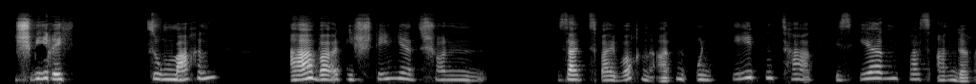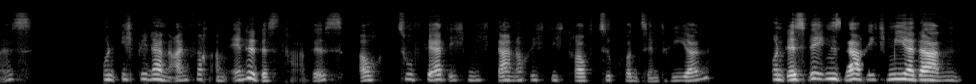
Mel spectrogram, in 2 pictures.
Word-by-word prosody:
schwierig 245 -3 +6 0.7
zu 255 -3 -4
machen. 275 +8 +1 0.7
Aber 225 -5 +6
die 225 0 -11
stehen 260 +5 -5
jetzt 240 -5 -6
schon 210 -3 -9 0.7
seit 220 +2 +2
2 195 -1 -6
Wochen 215 0 -7
an 165 - -7
und 215 -2 -8
jeden 300 +4 -7
Tag 240 -4 -9 0.2
ist 205 0 -14
irgendwas 265 -3 -6
anderes. 200 +3 -9 0.7
Und 220 -2 -5
ich 230 -1 -10
bin 245 -1 -7
dann 230 -6 +3
einfach 210 +4 -6
am 180 -1 -14
Ende 225 +7 +1
des 170 0 -5
Tages 220 +2 -12
auch 200 0 -5
zu 240 -1 -9
fertig, 210 -2 -2
mich 200 +2 -16
da 195 +1 +1
noch 195 +1 -12
richtig 205 0 -15
drauf 175 -2 -4
zu 195 +2 -11
konzentrieren. 170 - -7 0.6
Und 225 -3 -2
deswegen 245 +4 +4
sage 220 +1 +5
ich 220 0 -12
mir 240 0 +7
dann: 190 -3 +6
220 Hz, 130 wpm, -23 LUFS, 200-240 Hz, 0.7 s, mir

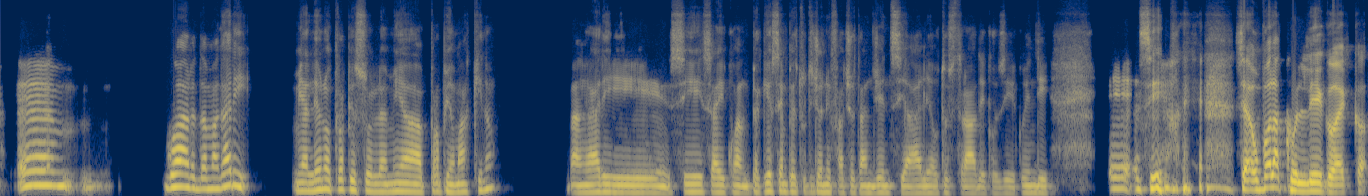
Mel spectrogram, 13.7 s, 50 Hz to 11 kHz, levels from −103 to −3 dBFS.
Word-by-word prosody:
Ehm, 225 -2 0 0.5
guarda, 200 -3 +3
magari 210 +4 +1 0.4
mi 140 - -2
alleno 160 +4 +1
proprio 165 -1 -2
sulla 135 -3 -3
mia 135 -1 +1
propria 125 +1 -4
macchina, 150 +9 -4 0.7
magari 120 -2 -1
sì, 130 +2 -3
sai, 120 -1 -3
quan 115 -2 -4
perché 120 +3 -8
io - - 0
sempre 130 -1 -4
tutti 115 - -13
i - - -11
giorni 125 -1 -3
faccio 115 0 -10
tangenziali, 110 -1 -4
autostrade 105 -1 -6
così, 105 +1 -12
quindi, 115 0 -6 0.6
eh 180 -1 -3
sì 180 +3 +5 0.7
Cioè, 170 -1 +4
un 155 - +6
po' 190 +5 +5
la 200 -1 +6
collego, 140 -4 +7
ecco. 120 0 0
130 Hz, 145 wpm, -22 LUFS, 115-170 Hz, 0.7 s, collego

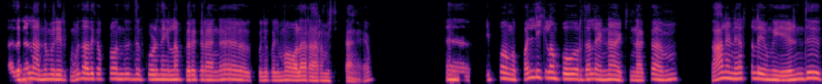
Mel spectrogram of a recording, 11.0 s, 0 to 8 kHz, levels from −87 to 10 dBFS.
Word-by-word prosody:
அதனால 165 +6 +1
அந்த 170 0 +2
மாரி 170 -1 +3
இருக்கும்போது 160 +5 -3
அதுக்கப்பறம் 185 0 -1
வந்து 185 0 0
இந்த 175 0 -2
குழந்தைகள்ல்லாம் 170 -1 +2
பிறக்கிறாங்க 155 -1 0 0.5
கொஞ்சம், 140 0 -5
கொஞ்சமா 140 +2 -1
வளர 150 +1 +2
ஆரம்பிச்சுட்டாங்க. 120 -7 -6
அ - - -7 1.6
இப்ப 165 0 -22
அவுங்க 175 -4 +1
பள்ளிக்கலாம் 220 -1 +1
போகிறதால 180 -1 +2
என்ன 160 +2 +3
ஆயிடுனாச்சுனாக்கா, 145 +2 -2 0.2
ம் 180 +2 -2 0.5
கால 210 +7 +3
நேரத்தில 200 0 0
இவுங்க 165 -2 +3 0.2
எழுந்து 185 +5 +3
170 Hz, 135 wpm, -21 LUFS, 155-185 Hz, 1.6 s, மாரி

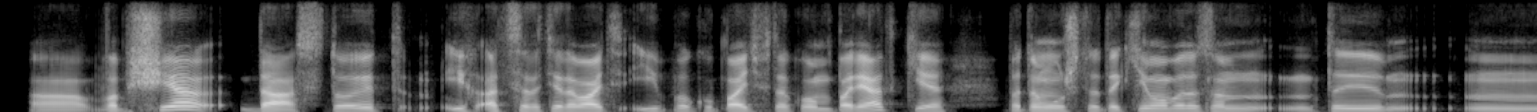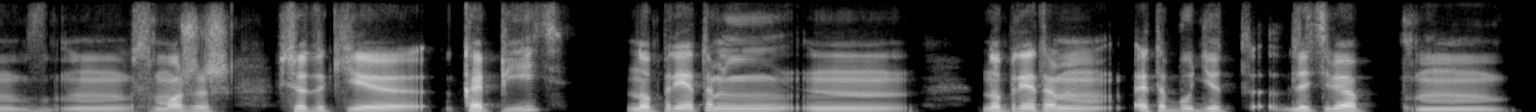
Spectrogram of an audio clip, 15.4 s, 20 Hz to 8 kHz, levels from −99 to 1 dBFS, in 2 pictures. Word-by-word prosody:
А, 110 -1 -1
вообще, 220 - +4
да, 120 - +5
стоит 170 +3 -3 0.2
их 150 - -4
отсортировать, 150 +1 +2
и 150 - -9
покупать 145 -3 0
в - - -13
таком 135 -1 -4
порядке, 140 0 +3 0.3
потому 140 +5 -1
что 145 - -5
таким 145 +4 -2
образом 155 -8 -3
ты, 155 -1 0 0.4
м, 110 -2 -6 0.3
м, 110 -4 -5
сможешь 145 - -1 0.2
всё-таки 140 -4 +3 0.2
копить, 145 +8 +2 0.3
но 145 +2 +3
при 165 +5 +4
этом 195 -1 +2
ни 155 -2 -3
м 125 -1 -2 0.4
но 140 0 +3
при 170 +3 +6
этом 170 -6 +2
это 155 +2 +2
будет 160 -2 -4
для 140 +2 0
тебя, 165 +2 +4 0.2
м, 125 -2 -3
145 Hz, 135 wpm, -24 LUFS, 125-160 Hz, 0.4 s, при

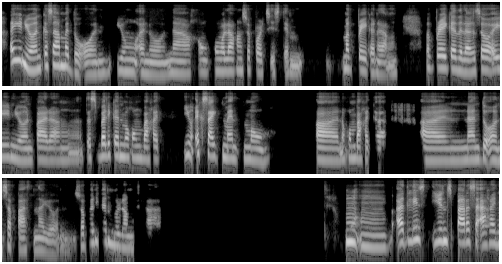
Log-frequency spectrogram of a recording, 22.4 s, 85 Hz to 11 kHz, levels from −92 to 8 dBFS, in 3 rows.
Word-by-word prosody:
ayun 370 -2 +5
yun, 215 +1 +4
kasama 280 -1 +4
doon 180 0 -5
yung 205 -2 -6
ano 170 -3 -4
na 180 0 -3 0.2
kung 195 -1 -7
kung 205 -1 -4
wala 205 0 +2
kang 215 - -5
support 195 -4 -4
system, 90 +1 -5 0.6
mag-pray 225 -3 +1
ka 190 - -2
na 175 -1 -2
lang - - -10 0.5
mag-pray 245 0 +4
ka 230 - +5
na 210 - +1
lang. 195 0 +4
So, 225 -1 +3
ayun 230 +1 +1
yun, 190 -2 -3
parang 190 - -1
tas 220 - +2
balikan 245 0 +3
mo 230 - -1
kung 220 -1 -3
bakit 205 0 0 0.4
yung 255 -1 -2
excitement 215 -3 +4
mo, 190 -3 -4 0.7
ah, 195 -1 +4
na - - -4
kung 220 -1 -5
bakit 200 -1 +1
ka, 190 - -3 0.7
ah, 190 0 +2 0.3
nandoon 195 -1 0
sa 210 - +1
path 175 - -2
na 175 -1 -5
yun. 145 - -12
So, 220 - -3
balikan 275 +1 -5
mo 225 - -6
lang 195 -1 -4
sya. 160 -4 -13 2.7
Mm, 210 -8 -1
at 270 - +6
least 310 +2 +1
yun 285 +2 +2
is 290 - +3
para 270 0 +6
sa 235 - +5
akin, 255 0 -2
205 Hz, 155 wpm, -22 LUFS, 190-240 Hz, 2.7 s, at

